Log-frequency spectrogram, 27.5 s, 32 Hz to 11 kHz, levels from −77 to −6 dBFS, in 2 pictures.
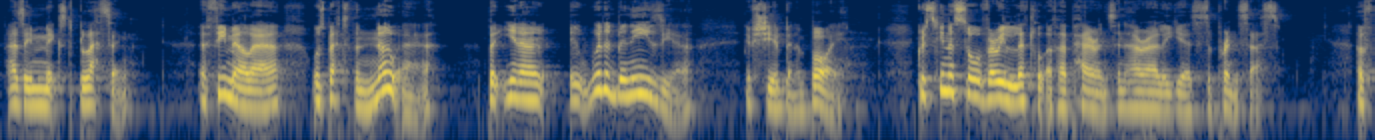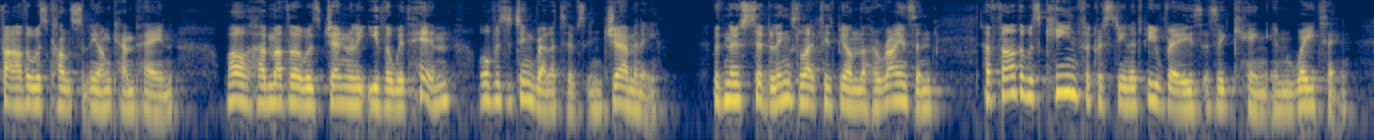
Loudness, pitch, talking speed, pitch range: -18 LUFS, 140 Hz, 180 wpm, 125-170 Hz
